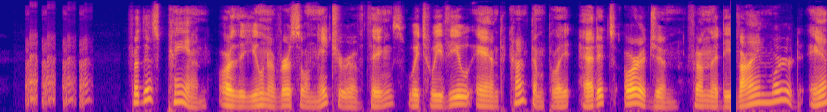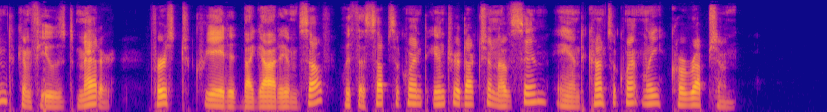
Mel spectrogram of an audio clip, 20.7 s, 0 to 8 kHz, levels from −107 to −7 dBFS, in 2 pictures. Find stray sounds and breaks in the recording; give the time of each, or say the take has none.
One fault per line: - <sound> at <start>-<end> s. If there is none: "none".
- laugh at 0.3-1.2 s
- dropout at 9.1-9.2 s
